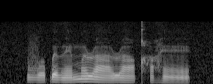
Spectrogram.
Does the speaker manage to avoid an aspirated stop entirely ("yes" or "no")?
no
